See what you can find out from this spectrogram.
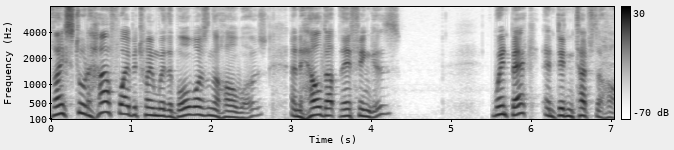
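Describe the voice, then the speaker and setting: A high-pitched man with a New Zealand accent, lively intonation, a moderate pace and long, frequent pauses, on a very clean recording with a silent background. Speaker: golf podcast co-host. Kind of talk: casual chat. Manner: animated.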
